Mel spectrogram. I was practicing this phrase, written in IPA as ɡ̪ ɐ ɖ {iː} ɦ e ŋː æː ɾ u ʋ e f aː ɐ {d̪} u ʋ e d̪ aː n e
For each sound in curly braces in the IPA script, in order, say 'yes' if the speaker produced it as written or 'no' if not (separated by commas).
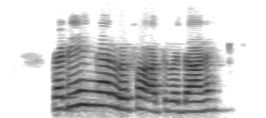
yes, no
